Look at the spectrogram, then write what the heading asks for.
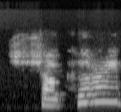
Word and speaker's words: charcuterie: There was two charcuterie boards.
